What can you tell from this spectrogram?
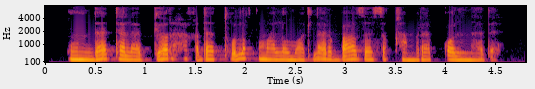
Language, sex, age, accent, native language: Uzbek, female, 30-39, Xorazm, Uzbek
